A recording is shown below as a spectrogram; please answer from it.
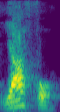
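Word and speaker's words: יפו: Jafa Yafo. Se dice en hebreo.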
